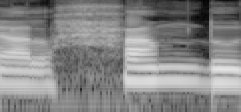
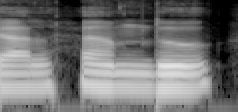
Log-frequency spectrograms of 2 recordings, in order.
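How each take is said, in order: First: "আলহামদু" with a pressed mid-throat "হা"; correct throat H. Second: "আলহামদু" with a light, everyday "হা"; mistaken light H. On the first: Teacher shows the proper reading, "আলহামদু" with throaty H. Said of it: "যদি আমরা না বলে". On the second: Teacher shows the common mistake, "আলহামদু" with light H. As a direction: say "আলহামদু" with an unpressed H. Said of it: "তাহলে কিন্তু এই হার উচ্চারণ হলো". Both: Shown as a demonstration.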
